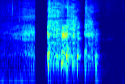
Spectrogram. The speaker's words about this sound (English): Everyone can still hear you coughing.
